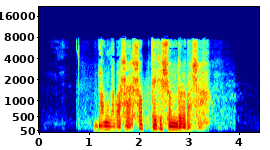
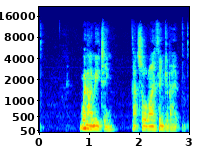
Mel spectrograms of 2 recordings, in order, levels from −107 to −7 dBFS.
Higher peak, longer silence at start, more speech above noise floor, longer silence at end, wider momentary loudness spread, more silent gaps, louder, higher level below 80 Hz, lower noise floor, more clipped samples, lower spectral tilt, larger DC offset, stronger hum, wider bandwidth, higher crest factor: first, -2 dBFS vs -18 dBFS; first, 1.1 s vs 0.85 s; first, 58 dB vs 40 dB; first, 1 s vs 0.1 s; second, 12 LU vs 16 LU; neither; first, -16 LUFS vs -39 LUFS; first, -52 dBFS vs -68 dBFS; second, -74 dBFS vs -78 dBFS; neither; second, -4 dB/octave vs -5.5 dB/octave; neither; neither; second, 8 kHz vs 13.5 kHz; about the same, 18 dB vs 22 dB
